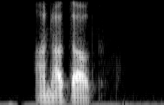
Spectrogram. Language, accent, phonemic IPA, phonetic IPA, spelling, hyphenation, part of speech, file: Armenian, Eastern Armenian, /ɑnhɑˈtɑk/, [ɑnhɑtɑ́k], անհատակ, ան‧հա‧տակ, adjective, Hy-անհատակ .ogg
- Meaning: 1. bottomless, very deep 2. unfathomable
